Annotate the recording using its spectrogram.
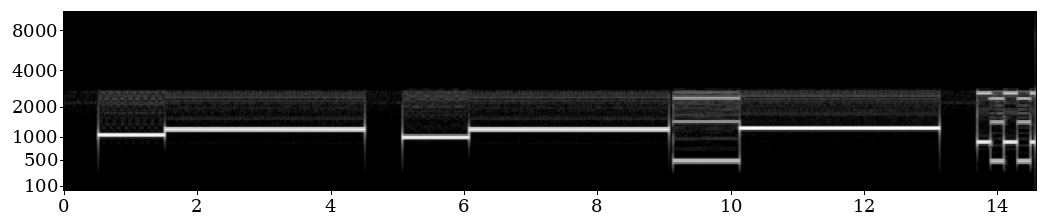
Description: Two-tone page, heard as a one-second tone, then a three-second tone, about 1060 then 1220 Hz, about 1010 then 1220 Hz, about 480 then 1250 Hz. It is heard from 0.5 to 13.2 s.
